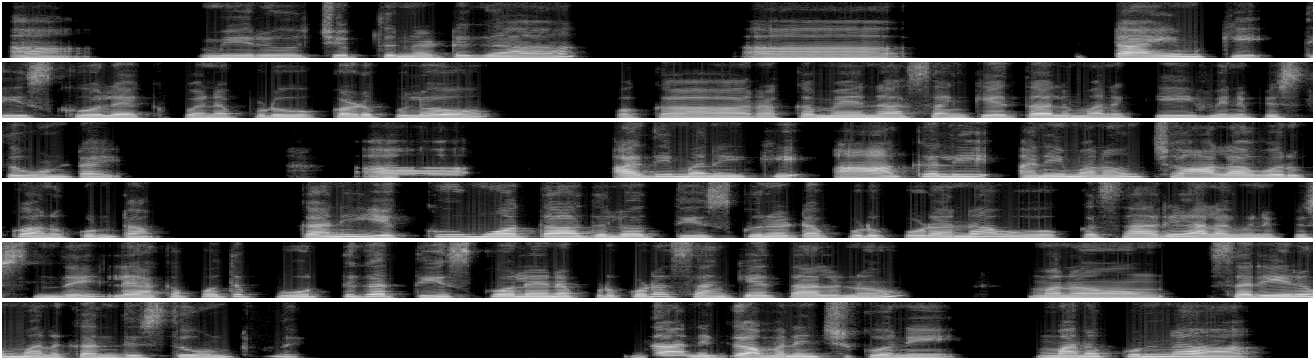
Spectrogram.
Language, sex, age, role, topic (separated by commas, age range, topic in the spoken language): Telugu, female, 40-44, guest, మీకు అనిపిస్తున్న ఆకలి నిజమైనదా, లేక కేవలం అలవాటా అని మీరు ఎలా గుర్తిస్తారు?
